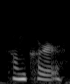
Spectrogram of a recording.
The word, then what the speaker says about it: concur: Concur. So this stress is on the second syllable which is concur.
